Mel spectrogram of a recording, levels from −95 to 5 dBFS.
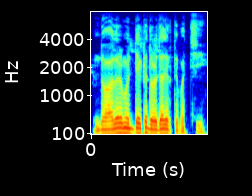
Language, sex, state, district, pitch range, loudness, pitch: Bengali, male, Assam, Hailakandi, 90-115 Hz, -14 LUFS, 100 Hz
